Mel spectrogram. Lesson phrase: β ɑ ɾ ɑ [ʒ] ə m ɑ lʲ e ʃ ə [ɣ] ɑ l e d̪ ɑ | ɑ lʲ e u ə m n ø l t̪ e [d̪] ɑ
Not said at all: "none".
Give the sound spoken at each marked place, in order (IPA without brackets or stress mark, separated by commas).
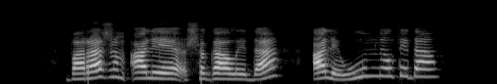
ʒ, ɣ, d̪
